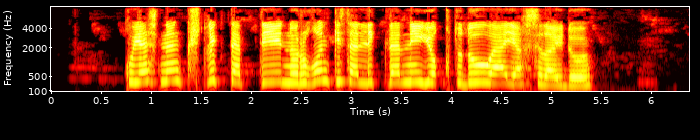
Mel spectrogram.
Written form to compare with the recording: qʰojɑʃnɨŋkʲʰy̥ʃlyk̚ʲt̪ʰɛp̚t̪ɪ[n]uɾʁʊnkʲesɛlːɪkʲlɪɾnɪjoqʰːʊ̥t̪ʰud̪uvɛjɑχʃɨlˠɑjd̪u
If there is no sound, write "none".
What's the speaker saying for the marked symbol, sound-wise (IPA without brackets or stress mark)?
n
